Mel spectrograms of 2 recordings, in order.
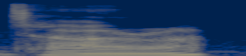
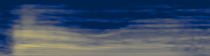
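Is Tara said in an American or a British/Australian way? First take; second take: British/Australian; American. First: The name is said with a British/Australian pronunciation. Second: The name is said with an American pronunciation. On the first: "Australians and I, I think Brits say" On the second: "as Americans say"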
